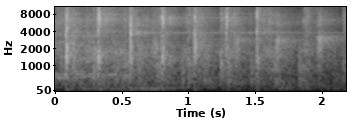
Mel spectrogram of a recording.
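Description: Several people clapping in uneven, separate claps that thin out and fade toward the end.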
